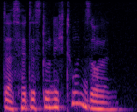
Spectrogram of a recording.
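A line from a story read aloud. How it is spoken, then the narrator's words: Said quietly. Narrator (German): sagte er leise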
